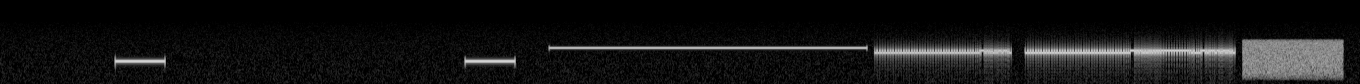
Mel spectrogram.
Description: Fax machine handshake, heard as beeps, a long tone, a warble and hiss.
